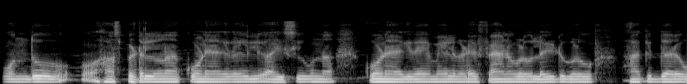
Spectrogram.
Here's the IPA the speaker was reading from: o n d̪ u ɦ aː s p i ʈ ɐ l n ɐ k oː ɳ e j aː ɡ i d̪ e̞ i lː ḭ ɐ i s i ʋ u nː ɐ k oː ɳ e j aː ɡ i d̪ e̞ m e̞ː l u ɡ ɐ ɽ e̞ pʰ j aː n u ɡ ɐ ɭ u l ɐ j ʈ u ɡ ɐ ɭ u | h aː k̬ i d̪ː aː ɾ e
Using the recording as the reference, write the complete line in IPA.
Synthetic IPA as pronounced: o n d̪ u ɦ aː s p i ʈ ɐ l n ɐ k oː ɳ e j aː ɡ i d̪ e̞ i lː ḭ ɐ j s i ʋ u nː ɐ k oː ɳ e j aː ɡ i d̪ e̞ m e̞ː l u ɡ ɐ ɽ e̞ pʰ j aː n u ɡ ɐ ɭ u l ɐ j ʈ u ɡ ɐ ɭ u | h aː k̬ i d̪ː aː ɾ e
